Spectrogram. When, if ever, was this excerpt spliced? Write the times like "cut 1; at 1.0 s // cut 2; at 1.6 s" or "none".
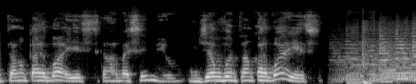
cut 1; at 3.2 s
